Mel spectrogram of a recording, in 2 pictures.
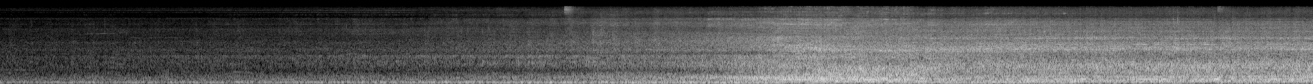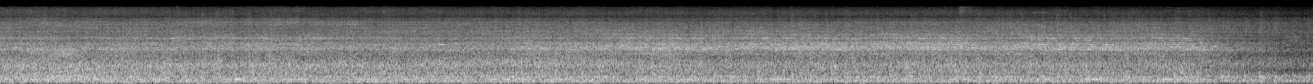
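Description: Diesel-hauled passenger train approaching and then passing close by at low speed. The rumble builds over the first several seconds, then the long rake of coaches keeps up a steady wheel-on-rail clatter with a high-pitched wheel squeal, easing off near the end as the last coaches go by.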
